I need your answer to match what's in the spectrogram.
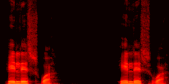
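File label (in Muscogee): "heleswv", Muscogee word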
